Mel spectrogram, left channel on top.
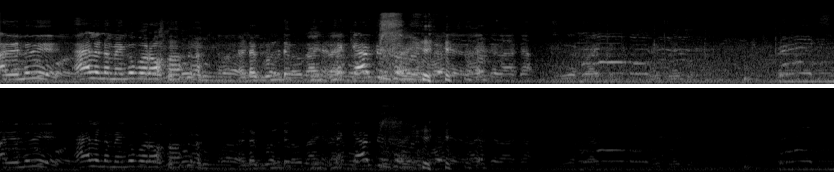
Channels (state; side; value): quieter; right; 25.7 dB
